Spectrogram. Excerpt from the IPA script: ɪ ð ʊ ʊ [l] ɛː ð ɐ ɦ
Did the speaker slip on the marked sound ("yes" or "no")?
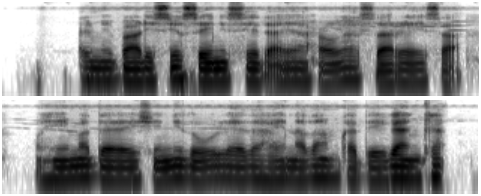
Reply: no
